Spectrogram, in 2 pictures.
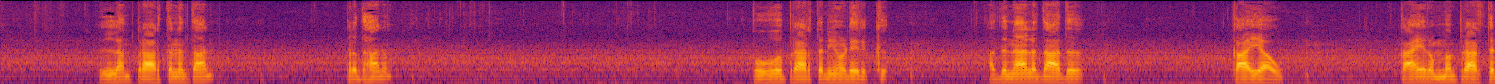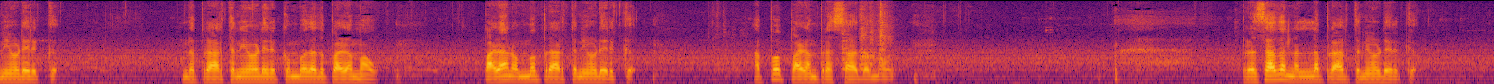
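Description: A middle-aged man speaks calmly and slowly in short phrases, close to the microphone.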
